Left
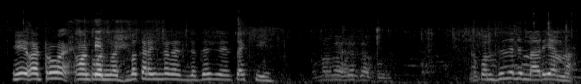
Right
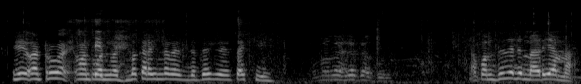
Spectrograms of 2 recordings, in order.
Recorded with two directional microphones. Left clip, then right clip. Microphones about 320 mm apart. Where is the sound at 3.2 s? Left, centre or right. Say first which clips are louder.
Right 1 dB; centre.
